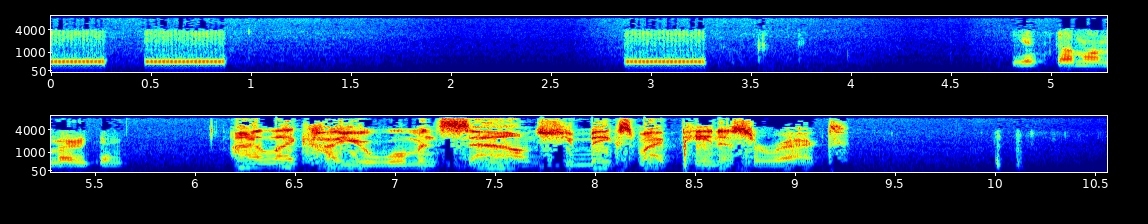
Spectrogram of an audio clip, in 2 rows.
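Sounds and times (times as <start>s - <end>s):
telephone line buzzing tone: 0.0s - 0.9s, 2.9s - 3.3s
speech: 5.0s - 9.4s.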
